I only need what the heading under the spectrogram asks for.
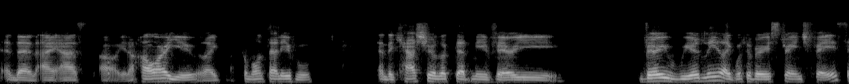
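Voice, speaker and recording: A young Canadian man chats casually in a group video call, hesitant and using many fillers and restarts. His voice is mid-range, and the recording is dry and dull-sounding.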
